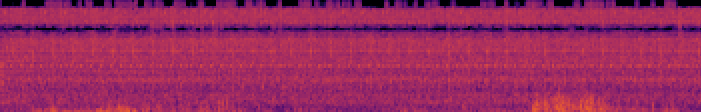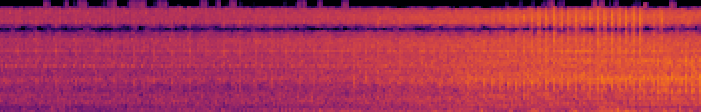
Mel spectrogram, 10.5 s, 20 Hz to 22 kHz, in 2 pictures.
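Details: VW Golf GTI Mk7 Performance Pack, CXCB engine, revved from idle to 3000 rpm, back to idle, then to 4000 rpm: metallic knock following rpm, rod knock, suspected from running without oil after the plastic oil pan broke.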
